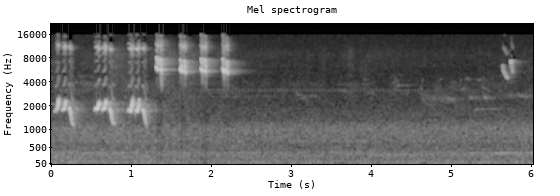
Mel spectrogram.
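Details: Thrush nightingale singing on 10 May 2021. Three repeated falling double notes are followed by four sharp, very high notes at a steady pace, then near silence with one faint high note.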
